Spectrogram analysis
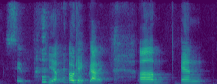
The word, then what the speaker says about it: su: Okay, su is like S-U, but it sounds like the name Sue. Sue.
